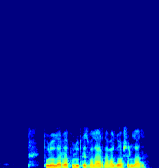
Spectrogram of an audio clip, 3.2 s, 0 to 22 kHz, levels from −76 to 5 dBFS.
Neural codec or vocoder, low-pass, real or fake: none; 5.4 kHz; real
